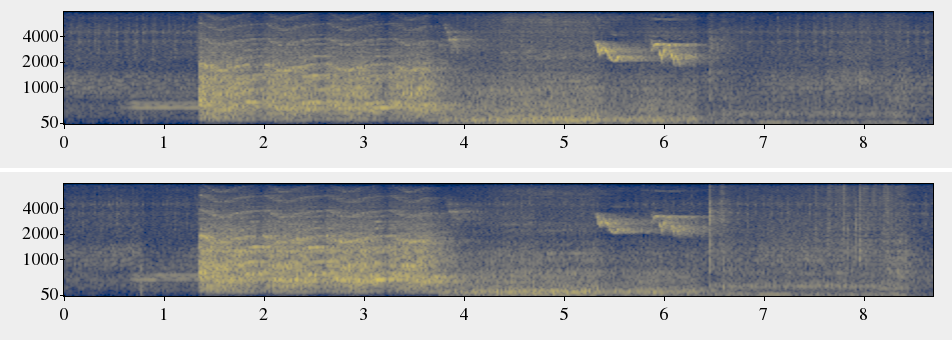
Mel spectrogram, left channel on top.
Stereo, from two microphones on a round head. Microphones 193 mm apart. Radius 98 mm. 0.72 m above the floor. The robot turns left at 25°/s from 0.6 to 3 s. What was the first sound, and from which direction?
An alarm, 45° left.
